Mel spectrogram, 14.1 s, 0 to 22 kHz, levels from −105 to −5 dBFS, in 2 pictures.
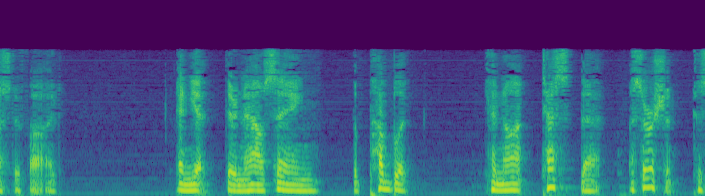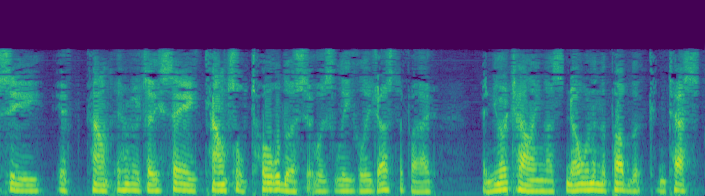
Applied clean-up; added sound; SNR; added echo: none; none; none; none.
